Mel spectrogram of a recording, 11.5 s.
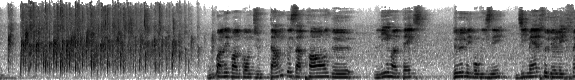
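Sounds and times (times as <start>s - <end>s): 
audience applause: 0.0s - 4.3s
speech: 4.2s - 11.4s.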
